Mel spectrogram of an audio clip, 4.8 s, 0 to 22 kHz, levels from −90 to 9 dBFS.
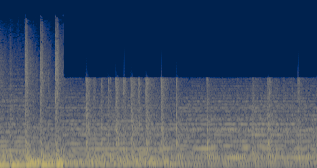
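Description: From 0.95 s the sound abruptly turns duller, quieter and boxier, with nothing above 3.8 kHz and faint new background noise. No gap occurs. Shifting band, level and noise together point to a likely input switched to a poorer device.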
